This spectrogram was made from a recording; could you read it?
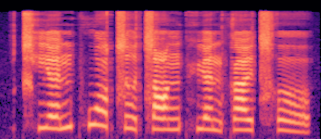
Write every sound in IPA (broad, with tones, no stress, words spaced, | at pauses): t͡ɕʰjɛ˧˥npʰwɔ˥˧ t͡sɹ̩˥˩ t͡sɑ˥ŋpʰɥɛ˥˩nka˥ɪ̯ t͡sʰɤ˥˩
